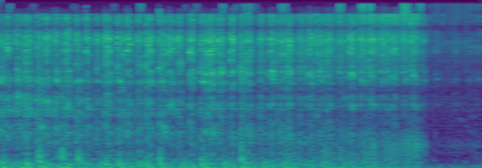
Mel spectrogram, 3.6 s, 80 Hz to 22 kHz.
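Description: A 1982 Jeep Scrambler with a 401 engine, an aftermarket cam and 3.5-inch exhaust idles with a loud, choppy, loping rumble, then the sound drops off sharply at the end.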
